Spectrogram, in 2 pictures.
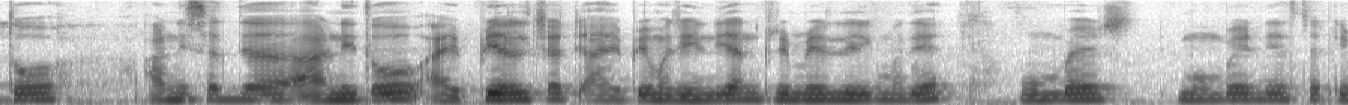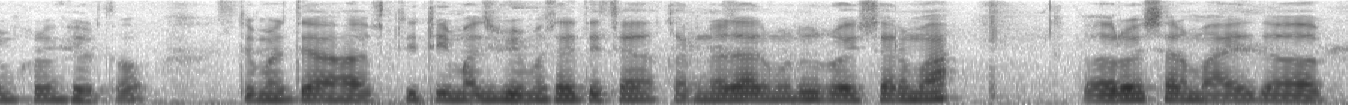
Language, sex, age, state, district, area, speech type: Marathi, male, 18-30, Maharashtra, Ratnagiri, rural, spontaneous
